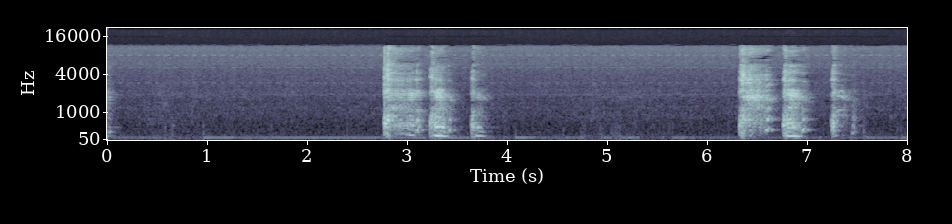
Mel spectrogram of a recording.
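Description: Two bursts of three harsh, dry coughs each in a quiet room; chronic cough from sarcoidosis of the lungs.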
